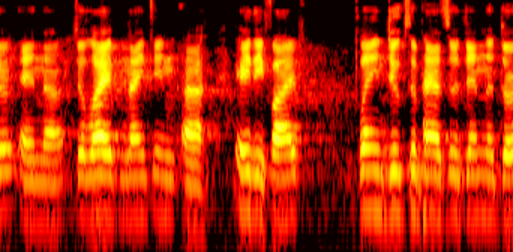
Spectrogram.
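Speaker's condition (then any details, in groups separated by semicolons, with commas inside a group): ALS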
